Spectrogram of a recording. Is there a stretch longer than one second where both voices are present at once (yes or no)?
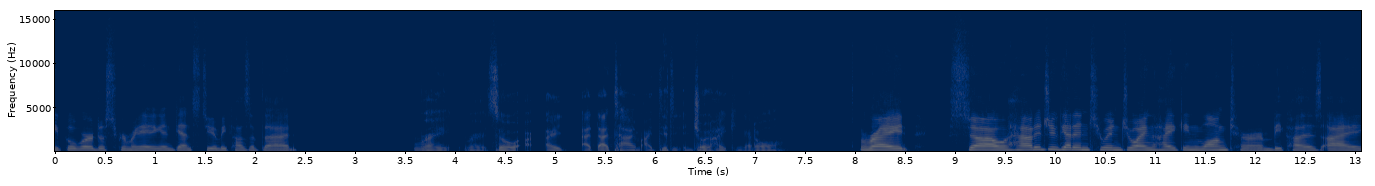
no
